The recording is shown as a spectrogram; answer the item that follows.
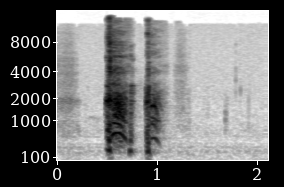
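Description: A man clearing his throat with two short, loud coughs, about half a second and a second in.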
